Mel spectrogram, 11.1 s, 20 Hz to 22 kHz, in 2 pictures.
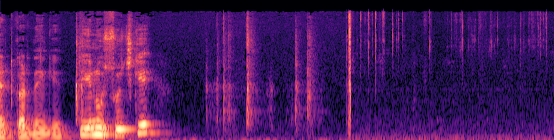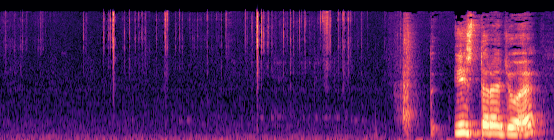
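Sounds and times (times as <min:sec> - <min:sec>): wire ticking and scraping on terminals: 0:03.4 - 0:09.5.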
